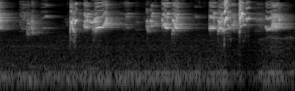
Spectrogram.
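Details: Lovebird chattering in rapid, harsh, high-pitched chirp bursts, four or five dense clusters in quick succession over a faint background hum.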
